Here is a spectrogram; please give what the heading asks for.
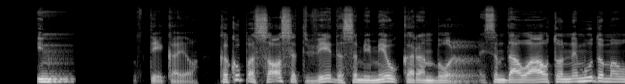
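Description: AAC frame loss with concealment occurs twice as the decoder rebuilds missing frames from the last good spectrum. From 0.48 to 1.44 s, the long gap decays toward silence before fading back. From 4.53 to 4.93 s, just after "da sem imel", a shorter loss leaves a smeared, noisy patch.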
